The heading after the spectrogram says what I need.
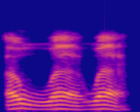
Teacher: sifat hurufnya yang pertama adalah jahar, ya, tidak keluar udara ya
